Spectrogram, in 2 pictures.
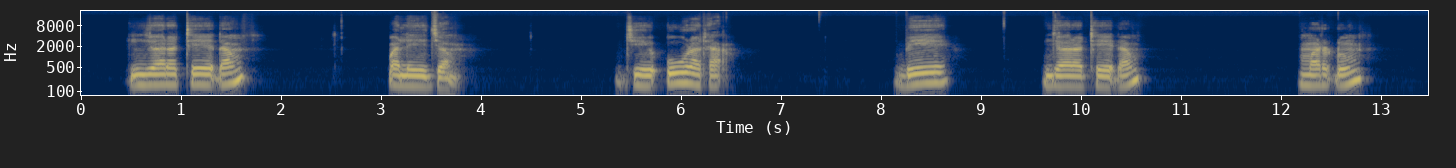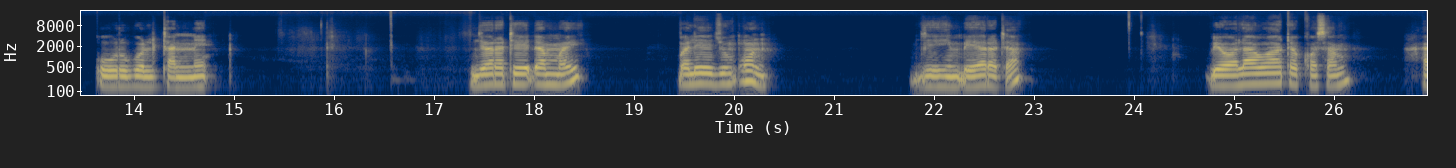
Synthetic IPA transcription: d͡ʒaɾatʰɛɗam | ɓalɛd͡ʒam | d͡ʒɛʔuːɾata | bɛ | d͡ʒaɾatʰɛːɗam | aɾɗum | ʔuɾuɡɔltanːɛ | d͡ʒaɾatɛɗamːaj | ɓaled͡ʒumʔɔn | d͡ʒɛhimɓɛjaɾata | ɓɛwalawatakɔsam | ha

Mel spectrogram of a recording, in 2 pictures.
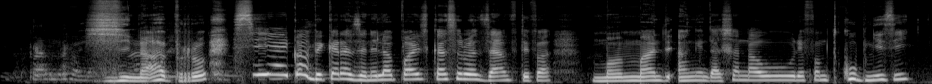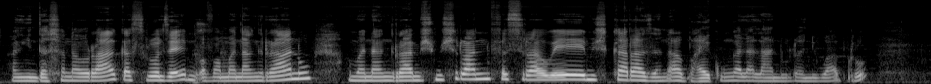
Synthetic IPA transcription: zʒinabirosiajkabekaɾazanelapaiʈ͡ʂi̥kasɾolzamifd̪efə | mamaaŋind̪aʃanawrefəmit̪u̥kubiŋizi | aŋind̪aʃanawrakasirolzajavamanaŋiranuamanaŋiramiʃimiʃiranufasirawemiʃi̥kaɾazanabajkuŋalalanulaniwabiro

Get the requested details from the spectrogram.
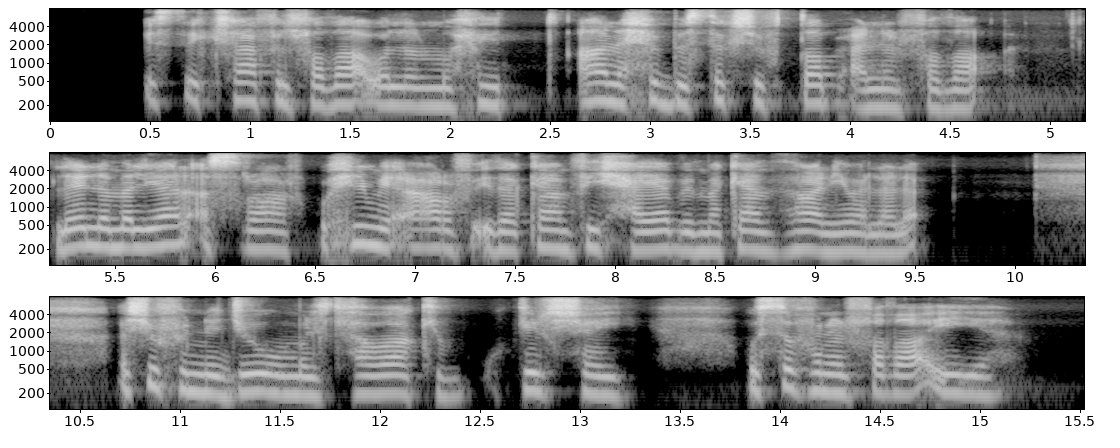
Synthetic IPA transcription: ʔɪst̪ɪkʃaːfɪlfɑðˤɑːʔwʔalːalmʊħiːt̪̚ˤʔanaʔaħabːʔast̪akʃɪft̪ˤːɑbʕʕanɪlfɑðˤɑːʔ | lɪʔanːamaljaːnʔa̰sɾˤɑːɾˤwħɪlmiʔa̰ʕɾˤɑfʔɪðakaːnfiħajaːbɪmakaːnθaːniwalːalaʔ | ʔaʃuːfɪnːʊd͡ʒuːmɪlkawaːkɪbwɪkɪlːʃeː | wɪsːʊfʊnɪlfɑðˤɑːʔɪjːa

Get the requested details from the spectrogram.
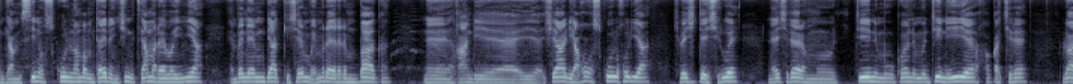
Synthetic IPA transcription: ŋɡamusinixusu̥kulunoːmbamutaiɾeŋiʃiːŋɡit͡sijamaɾeβoimia | embenemutjakiʃiɾembwemuɾejeɾeɾemubaka | nexaːndi | ʃaljaxuxusu̥kuluxulja | ʃiβeʃ̬iteʃiɾwe̞ | neʃiɾeɾemu | tinimukonmutinijijexokat͡ʃiɾe | lwa

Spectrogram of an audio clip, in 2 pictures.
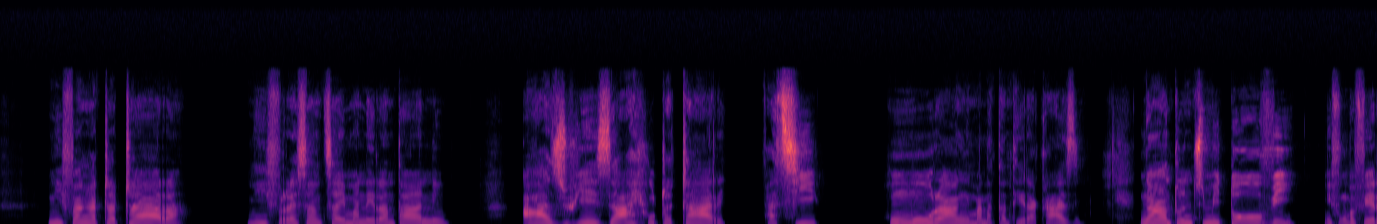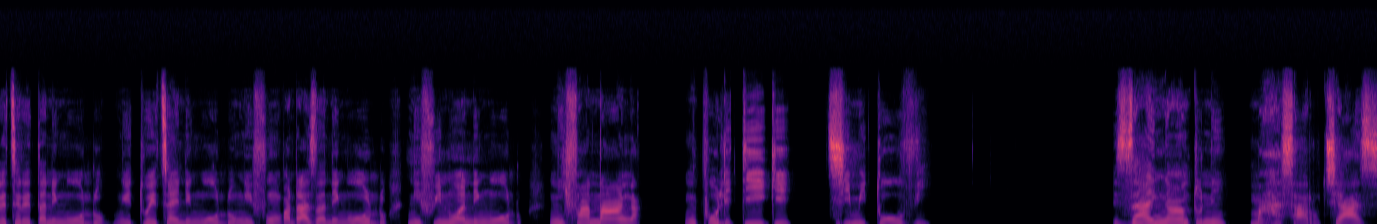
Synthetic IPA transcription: ŋifaŋaʈ͡ʂaʈ͡ʂaɾə | ŋifiɾajsanit͡sajmaneɾant̪ani | azuɦezaɦihuʈ͡ʂaʈ͡ʂaɾi | fat͡si | humuɾaŋimanat̪ant̪eɾa̰kazi̥ | ŋant̪unit͡simit̪uvi | ŋifumbəfeɾet͡seɾet̪aniŋuluŋit̪uet͡sajniŋuluŋifumbaɳɖ͡ʐazaniŋuluŋifinuaniŋulu | ŋifanaŋə | ŋipʰolit̪iki | t͡simit̪uvi | izajŋant̪uni | maɦasaɾut͡siazi̥

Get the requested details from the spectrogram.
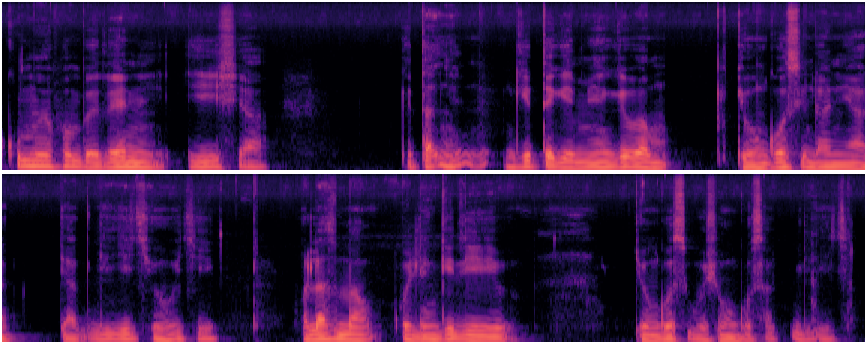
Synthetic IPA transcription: kumiɛɸɔmbɛlɛniiʃa | itŋɡitɛɡɛmiɛŋɡiβa | kiɔŋɡɔsindanija | ad͡ʒid͡ʒit͡ʃihɔt͡ʃi | walazimakwɛliŋɡiɾi | kiɔŋɡɔsiɓuʃiɔŋɡɔsailit͡ʃi̥

